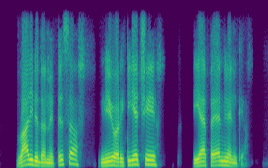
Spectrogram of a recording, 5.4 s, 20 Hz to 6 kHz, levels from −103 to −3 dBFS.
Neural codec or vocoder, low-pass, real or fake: codec, 24 kHz, 0.9 kbps, WavTokenizer, large speech release; 5.4 kHz; fake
